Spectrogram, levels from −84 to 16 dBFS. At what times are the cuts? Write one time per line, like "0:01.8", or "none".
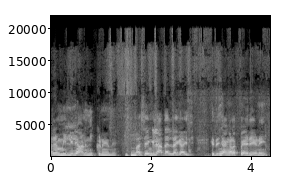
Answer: none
